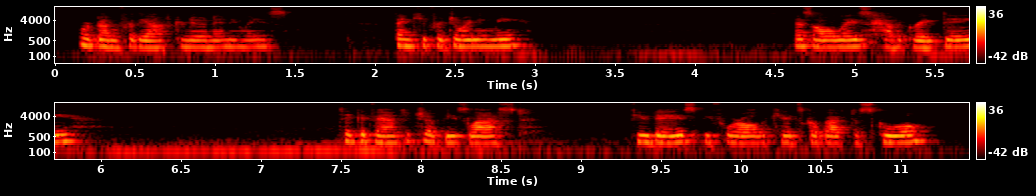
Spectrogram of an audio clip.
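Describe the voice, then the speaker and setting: A woman's high, monotone, flat voice at a fairly quick pace, broken by long, frequent pauses. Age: 60s. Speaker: painter. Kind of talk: tutorial; casual chat. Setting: art studio.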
